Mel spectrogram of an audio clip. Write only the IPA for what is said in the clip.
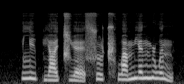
l i˥˩ p j ä˧˥ t͡ɕ ɥ ɛ̰˨˩ s u˧˥ ʈ͡ʂʰ w ä˧˥ m j ɛ˥ n ɻ w ə˥˩ n

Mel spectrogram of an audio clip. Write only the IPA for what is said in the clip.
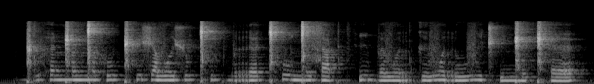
ɡ͡ǁ u h ɛ ŋ͡ǁ ə ŋ͡ǀ ə h u ǁʰ i ʃ a v ɤ ʃ u ǀʰ i k b ə r ɛ ǀʰ u ŋ͡ǀ ɪ s a k t͡sʼ i b ɛ v ɤ r k ɪ v ɤ r u v i t͡ʃʼ i ŋ͡ǁ ɪ ǁʰ ɛ

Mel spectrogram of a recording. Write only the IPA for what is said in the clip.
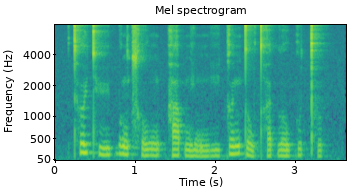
t̪ʰ ɵ˥ ɥ t̪ʰ yː˨˥ p̚ w ʊ˨˧ ŋ t͡sʰ o˨ w ŋ ʊ˧ k̚ h aː˨ p̚ n̪ iː˨˩ m ŋ iː˨˧ k ɵ˥ n t̪ o˨˩ w t̪ʰ ɐ˧ t̚ l o˧ w kʷ ɐ˥ t̚ pʰ ʊ˨˥ k̚

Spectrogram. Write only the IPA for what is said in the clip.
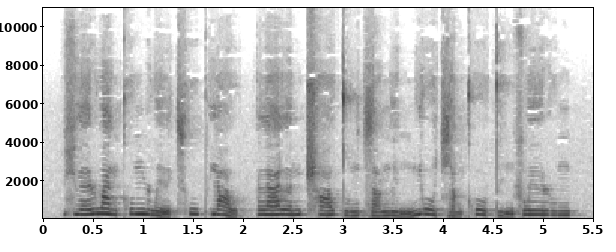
ɕ ɥ ɛ˧˥ ɻ w a˥˩ n kʰ ʊ˥ ŋ ɻ w ḛ˨˩ ɪ̯ t͡sʰ u˥ pʰ j ɑ˥˩ ʊ̯ | l ä˧˥ l ə˧˥ n ʈ͡ʂʰ ɑ˧˥ ʊ̯ t̪ ʊ˧˥ ŋ t͡s ɑ˧˥ ŋ l ḭ˨˩ ŋ n̪ j o˥˩ ʊ̯ t͡ɕ j ɑ˩ ŋ kʰ o˥˩ ʊ̯ t̪ ḭ˨˩ ŋ ʂ w e˥ ɪ̯ ɻ ʊ˥ ŋ

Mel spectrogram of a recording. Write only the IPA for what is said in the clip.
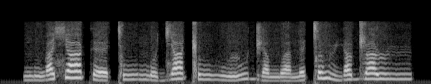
ŋ u˩ w a˥ ɕ aː˥ k ɛː˩ ǀ uː˧ ŋʷ əː˩ d͡ʑ aː˥ ǁ uː˧ v u˩ ɹ u˥ d͡ʒ a˩ ŋʷ aː˩ n ɛ˧ ǀ ə˥ w ʉ˩ j a˥ ɖ͡ʐ a˥ ɹ ʉː˥

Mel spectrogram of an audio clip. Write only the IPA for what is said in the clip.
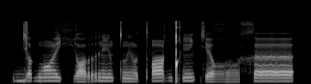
ɟ ʌ˥ ɡ ɔ̃˥ ɪ̯ ç ɒ˩ r ĩ˥ tʷ ĩ˩ ʊ̯ tʼ ɑ˥ ǃʼ ĩ˥ c ɪ˩ ʁʷ ɑ̤˩ x ɜ˥

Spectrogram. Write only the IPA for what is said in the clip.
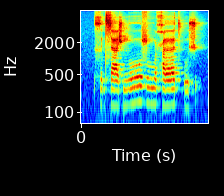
x ə d s aː ʃ ɲ oː ɮ uː ħ ɐː t͡sʼ u ʃ

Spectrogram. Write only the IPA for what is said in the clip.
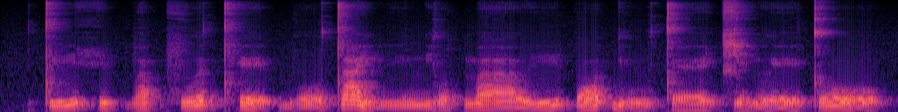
t̪ iː˧˥ h i˧˩ p̚ b a˧ p̚ f u˧˥ ə̯ t̪ʰ eː˧˩ p̚ b oː˩˧ t̪ a˥˨ j ʋ iː˩ n j o˧ t̚ m aː˧ ʋ iː˧˥ p ɔː˧˥ t̚ j uː˩ t̪ ɛː˩ t͡ɕ e˩˧ n l eː˧˩ t̪ o˥˨

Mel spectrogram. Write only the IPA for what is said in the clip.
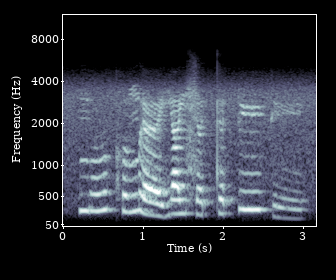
m uː˨˧ kʰ ʊ˨˧ ŋ l œː˨˩ j ɐ˧ j s ɵ˨˥ t̚ t̪ ɵ˧ t̚ p yː˥ k yː˨˩

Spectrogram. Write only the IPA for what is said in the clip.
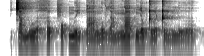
c a˨˩˦ m w u˨˩˦ ə̯ h əː˦˥ p̚ f ɔ˦˥ p̚ m ɨ˧ j ɓ aː˨˩ ŋ ə˧ w l a˨˩˦ m ŋ aː˦˥ k̚ ɲ ə˧˥ w ʈ u˨˩ ə̯ ʈ u˨˩ m n ɨ˨˩ ə̯

